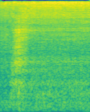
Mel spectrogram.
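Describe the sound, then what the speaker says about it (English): A Breville espresso machine's steam wand letting out a loud, steady hiss of steam that swells at the start and then holds constant for about a second, close by with no voices. "Steam of this machine, working great."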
